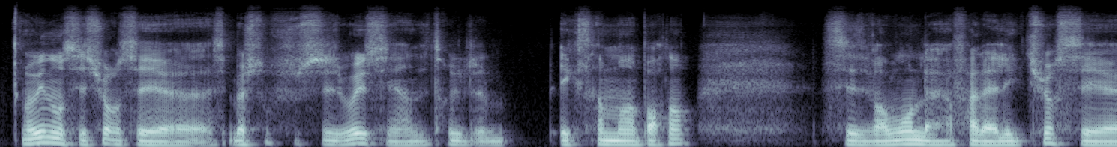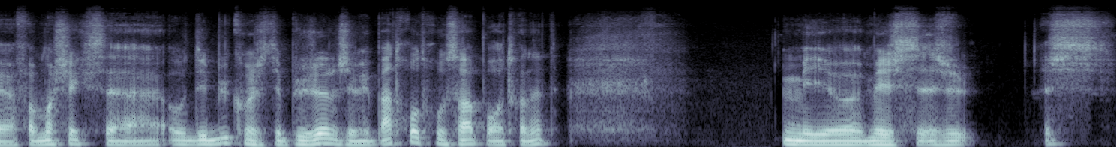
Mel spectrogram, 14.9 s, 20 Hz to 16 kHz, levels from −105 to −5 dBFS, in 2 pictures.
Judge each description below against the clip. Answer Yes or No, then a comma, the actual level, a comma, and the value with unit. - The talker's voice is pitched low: Yes, very low, 90 Hz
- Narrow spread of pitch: No, average, 3.3 semitones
